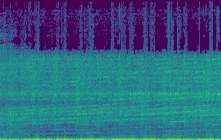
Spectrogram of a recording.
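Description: Loud electronic music played through a high-power party speaker system, dominated by a deep, pulsing bass line.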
